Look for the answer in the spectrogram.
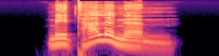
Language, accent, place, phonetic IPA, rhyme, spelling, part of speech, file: German, Germany, Berlin, [meˈtalənəm], -alənəm, metallenem, adjective, De-metallenem.ogg
- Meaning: strong dative masculine/neuter singular of metallen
